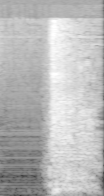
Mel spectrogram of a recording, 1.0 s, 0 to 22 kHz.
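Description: A metal weight plate, apparently the 25 lb plate, is dropped on the floor to show by its sound that it is a real, heavy plate and not a fake. A single deep, heavy thud is heard, centred around 100 Hz, followed by a short rumbling decay. It sounds heavy, confirming the plate is real.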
